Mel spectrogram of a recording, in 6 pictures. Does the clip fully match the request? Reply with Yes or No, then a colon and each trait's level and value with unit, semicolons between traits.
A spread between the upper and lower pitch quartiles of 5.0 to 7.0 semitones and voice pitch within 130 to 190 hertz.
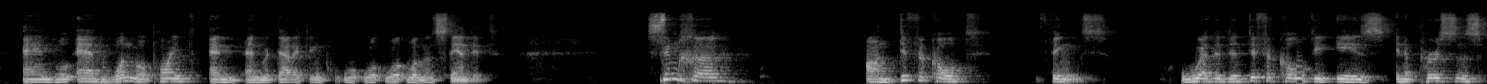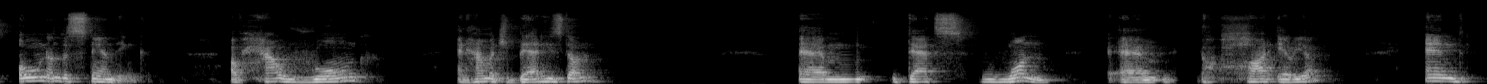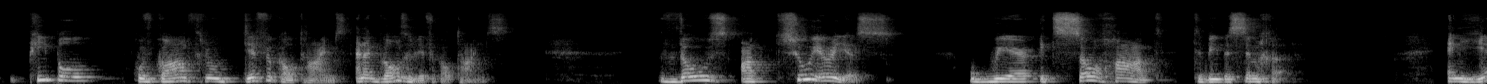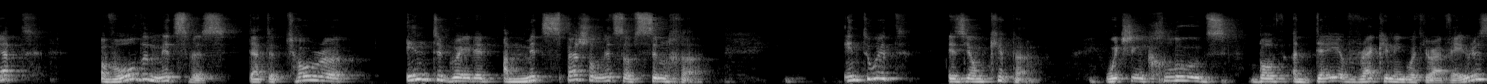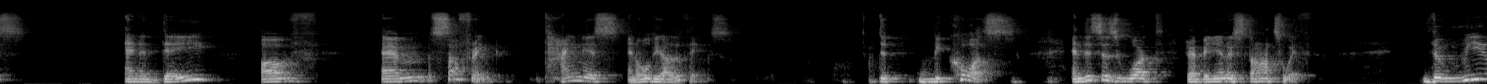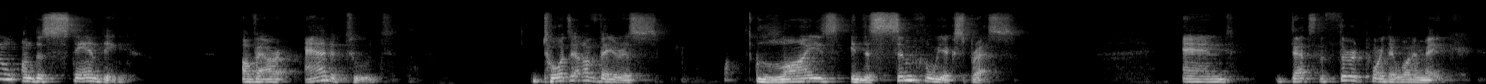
Yes: average, 5.3 semitones; low, 135 Hz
